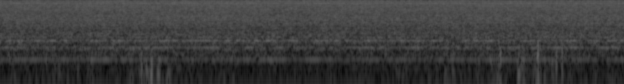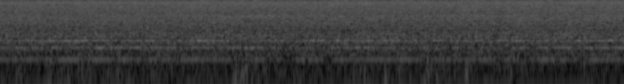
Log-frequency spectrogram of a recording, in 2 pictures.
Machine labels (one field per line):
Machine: fan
